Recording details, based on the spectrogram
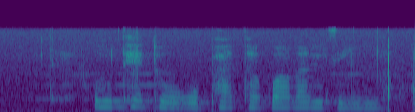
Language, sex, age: South Ndebele, female, 20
